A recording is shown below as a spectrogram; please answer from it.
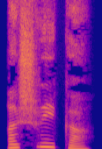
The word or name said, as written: ಆಸರಿಕೆ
